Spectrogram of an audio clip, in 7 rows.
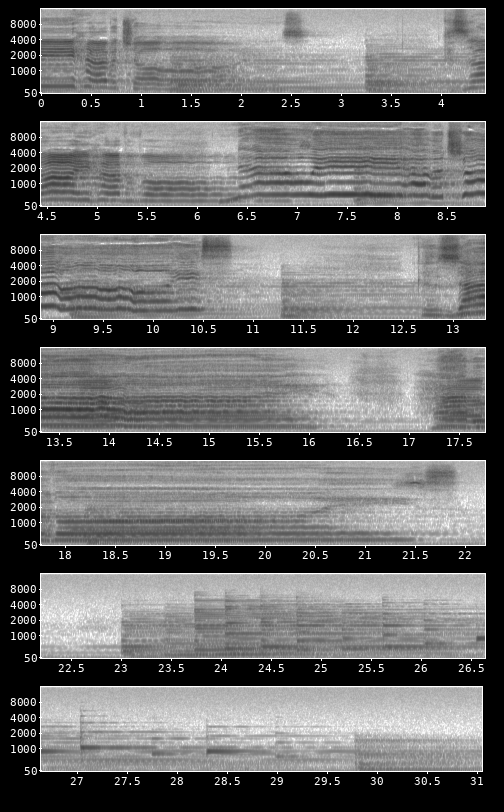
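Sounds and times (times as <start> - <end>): wordless singing with vibrato: 0.0 - 22.2.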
